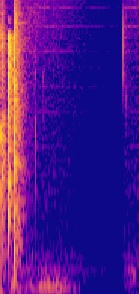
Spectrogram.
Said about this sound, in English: And then we'll do a clap sync in three, two, one.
